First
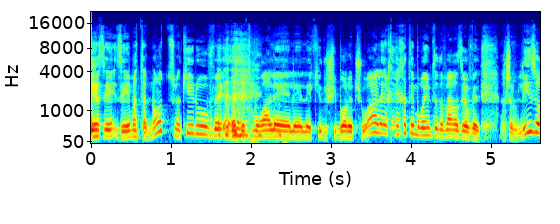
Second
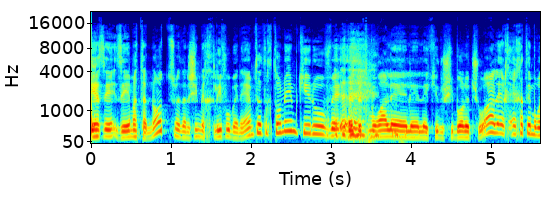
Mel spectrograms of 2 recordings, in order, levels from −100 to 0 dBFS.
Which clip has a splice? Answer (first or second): first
